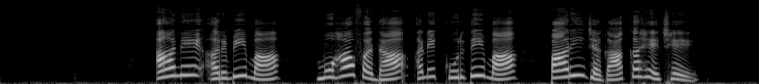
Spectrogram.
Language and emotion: Gujarati, neutral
